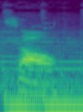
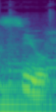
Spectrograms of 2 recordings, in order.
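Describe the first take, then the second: First: The vowel sounds like 'ow'. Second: The vowel sounds like 'yoo'. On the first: The speaker calls it right. "it's Sao" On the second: The speaker calls it wrong. "it's not Siu"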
